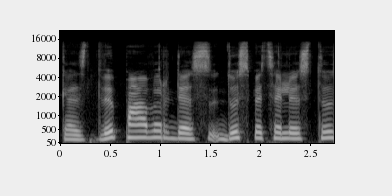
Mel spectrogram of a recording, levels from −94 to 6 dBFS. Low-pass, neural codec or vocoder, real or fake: 14.4 kHz; none; real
